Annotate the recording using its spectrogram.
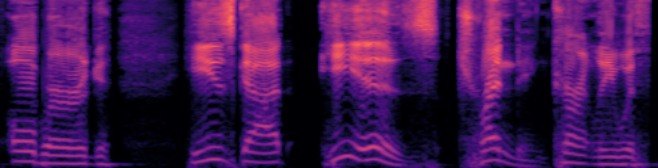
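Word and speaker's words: Åberg: You're going to call Ludwig Aberg, but it's not. It's Oberg.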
